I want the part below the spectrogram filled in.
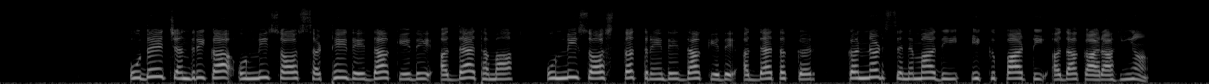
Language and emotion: Dogri, neutral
